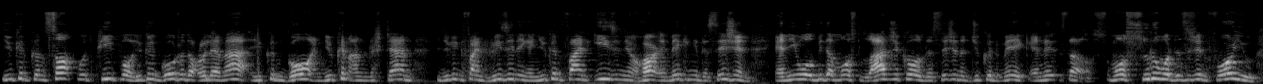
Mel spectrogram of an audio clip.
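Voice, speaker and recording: A man's voice: sits high, quick pace, hardly any pauses, fairly bright tone. A man teaching an informal Islamic ethics class in a conversational way, often checking in with "right?" and acting out the voices of critics. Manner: acts out quoted voices of critics.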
